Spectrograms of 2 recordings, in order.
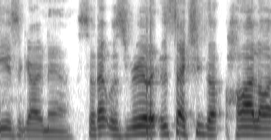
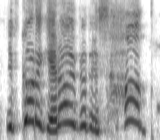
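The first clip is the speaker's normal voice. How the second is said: much higher encouraging dish voice; 12 semitones higher, faster than usual. Acted. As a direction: cheer her on in a high voice. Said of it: "tried to support her".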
